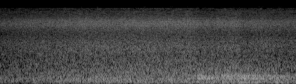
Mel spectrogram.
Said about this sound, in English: The basin used to overflow all of the time, like almost any time it rained. MSD has a video on their YouTube page of an overflow in 2015. The water absolutely gushes out of the gates. Dirty, nasty, untreated sewage water.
